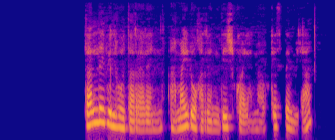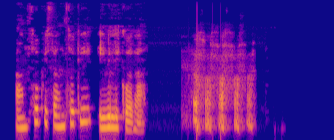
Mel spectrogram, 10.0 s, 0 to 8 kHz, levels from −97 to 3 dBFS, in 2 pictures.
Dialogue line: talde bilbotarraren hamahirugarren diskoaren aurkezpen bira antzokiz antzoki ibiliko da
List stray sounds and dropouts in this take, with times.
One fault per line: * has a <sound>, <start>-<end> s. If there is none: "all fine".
* has a laugh, 7.7-8.9 s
